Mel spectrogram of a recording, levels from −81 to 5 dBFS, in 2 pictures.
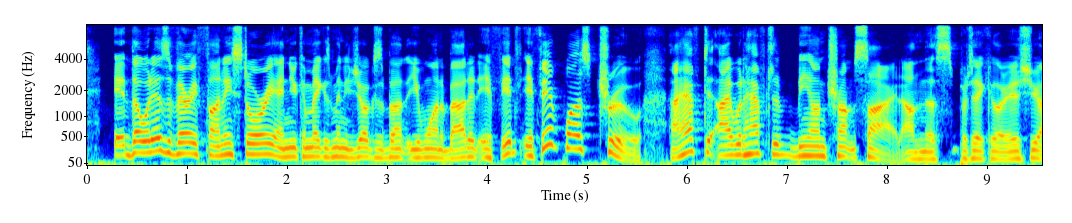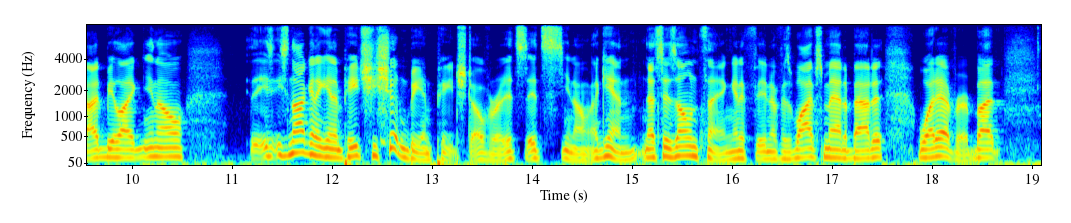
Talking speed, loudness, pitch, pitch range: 250 wpm, -18 LUFS, 135 Hz, 120-160 Hz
